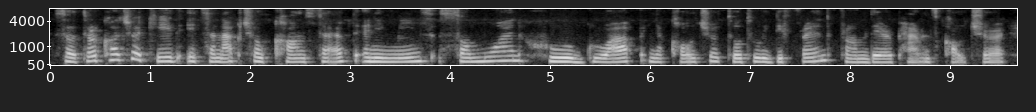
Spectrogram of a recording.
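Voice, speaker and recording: A woman's voice: mid-range voice, fairly even intonation, measured pace, vocal fry, few pauses, warm tone. A woman from Italy with a strong Italian accent, speaking earnestly as a podcast guest, with frequent fillers. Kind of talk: interview conversation.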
